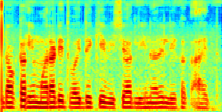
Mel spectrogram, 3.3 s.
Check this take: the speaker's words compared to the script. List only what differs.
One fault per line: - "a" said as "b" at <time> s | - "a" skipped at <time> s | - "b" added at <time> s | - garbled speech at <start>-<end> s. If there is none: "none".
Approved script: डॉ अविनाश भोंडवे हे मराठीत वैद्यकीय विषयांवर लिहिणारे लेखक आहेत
- "अविनाश भोंडवे" skipped at 0.2 s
